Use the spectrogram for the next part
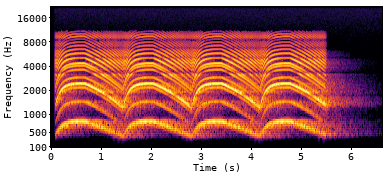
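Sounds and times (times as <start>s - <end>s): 
fast police car siren with fake reverb: 0.1s - 5.6s.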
